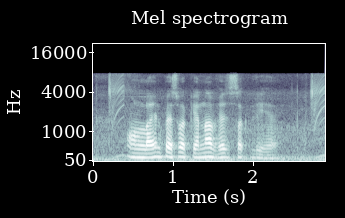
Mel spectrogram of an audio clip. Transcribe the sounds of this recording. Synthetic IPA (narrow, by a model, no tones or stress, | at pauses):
ɔːnlaːɪnpeswakenabʱed͡ʒsəkliɦɛ̰ː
